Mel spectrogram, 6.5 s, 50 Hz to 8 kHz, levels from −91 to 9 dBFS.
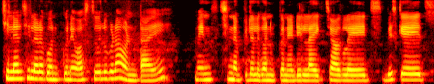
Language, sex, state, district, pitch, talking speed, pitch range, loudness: Telugu, female, Telangana, Karimnagar, 210 Hz, 110 wpm, 190-235 Hz, -17 LUFS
